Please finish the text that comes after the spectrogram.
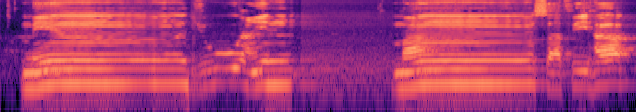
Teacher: یہاں پر نون ساکن پہلے کلمے میں اور جیم اور سین جو حروف اخفاء ہیں وہ دوسرے کلمے میں آئے تو اخفا کیا ہم نے۔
